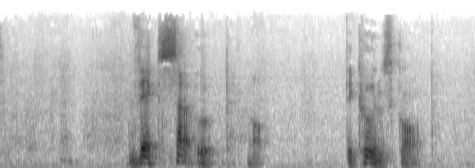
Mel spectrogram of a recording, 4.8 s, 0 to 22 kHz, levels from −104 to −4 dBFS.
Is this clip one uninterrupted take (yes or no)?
no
